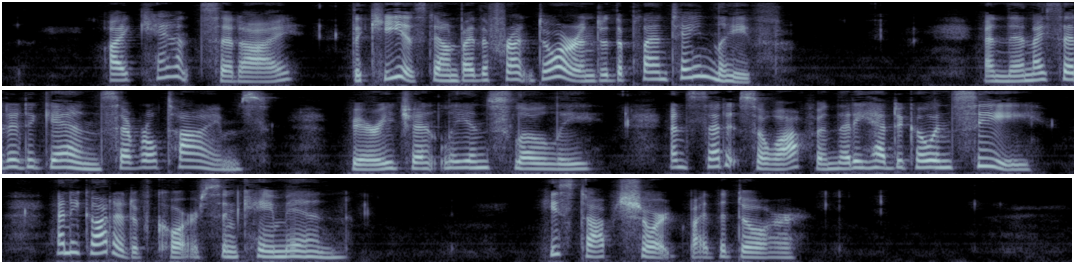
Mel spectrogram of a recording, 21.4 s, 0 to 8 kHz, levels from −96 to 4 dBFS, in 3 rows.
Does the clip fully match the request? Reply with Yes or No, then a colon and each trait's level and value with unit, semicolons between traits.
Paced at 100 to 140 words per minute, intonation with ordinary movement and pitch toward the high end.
No: average, 155 wpm; average, 4.9 semitones; high, 210 Hz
